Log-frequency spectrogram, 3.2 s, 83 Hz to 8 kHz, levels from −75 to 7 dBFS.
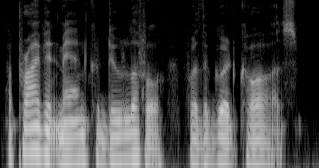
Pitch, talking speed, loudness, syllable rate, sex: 95 Hz, 190 wpm, -18 LUFS, 5.1 syllables/s, male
